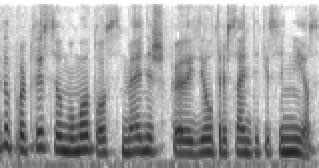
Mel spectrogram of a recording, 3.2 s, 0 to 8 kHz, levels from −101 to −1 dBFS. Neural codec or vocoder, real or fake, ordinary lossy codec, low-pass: autoencoder, 22.05 kHz, a latent of 192 numbers a frame, VITS, trained on many speakers; fake; MP3, 48 kbps; 7.2 kHz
